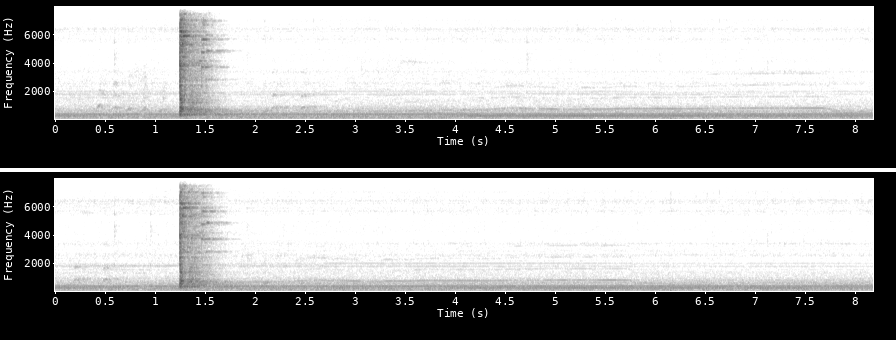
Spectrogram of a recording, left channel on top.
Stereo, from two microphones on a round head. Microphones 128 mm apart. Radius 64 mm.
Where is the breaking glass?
10° left (ahead or behind), 1.8 m.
